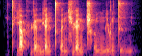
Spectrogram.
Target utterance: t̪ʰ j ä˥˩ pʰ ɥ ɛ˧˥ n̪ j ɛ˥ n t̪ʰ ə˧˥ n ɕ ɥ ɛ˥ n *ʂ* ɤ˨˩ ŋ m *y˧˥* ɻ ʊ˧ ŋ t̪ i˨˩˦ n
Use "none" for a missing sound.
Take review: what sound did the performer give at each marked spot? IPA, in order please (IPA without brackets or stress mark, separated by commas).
ʈ͡ʂʰ, i˧˥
